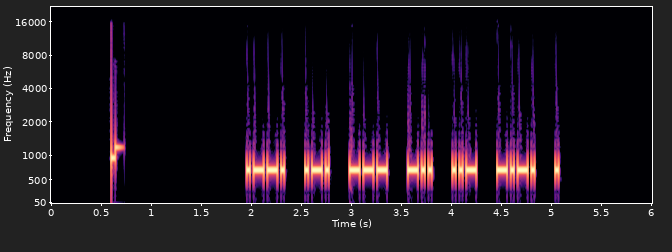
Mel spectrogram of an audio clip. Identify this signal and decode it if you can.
Morse code, heard as a keyed tone, about 36 wpm, spaced as for 25 wpm, 700 Hz. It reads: PRODUCE
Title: 2x Character Spacing - Top 500 Words - 35wpm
